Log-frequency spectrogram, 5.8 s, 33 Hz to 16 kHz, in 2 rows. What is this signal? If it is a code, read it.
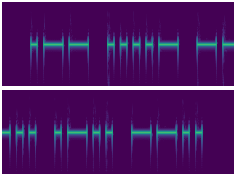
Morse code, heard as a keyed tone, about 15 wpm, 700 Hz. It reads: W4ZLZ
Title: USA Call Signs - 5 Characters - Repeated 3x - 15wpm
